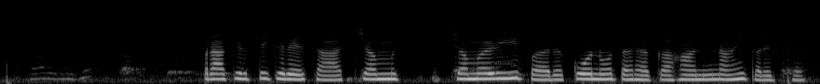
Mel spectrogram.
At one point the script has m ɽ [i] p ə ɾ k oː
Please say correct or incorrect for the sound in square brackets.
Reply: correct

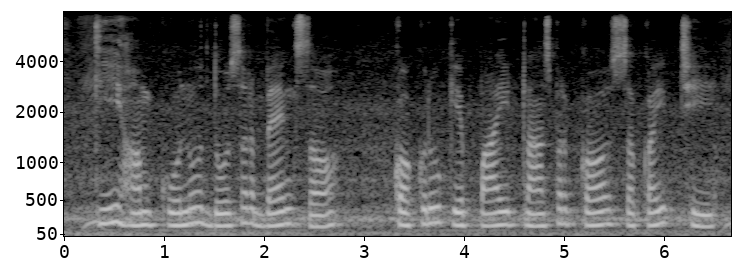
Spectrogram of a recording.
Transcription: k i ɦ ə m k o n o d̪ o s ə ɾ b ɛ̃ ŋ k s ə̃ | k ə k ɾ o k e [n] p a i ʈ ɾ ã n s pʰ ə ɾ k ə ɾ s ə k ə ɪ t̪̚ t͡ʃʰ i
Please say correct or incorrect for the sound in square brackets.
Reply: incorrect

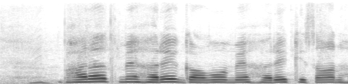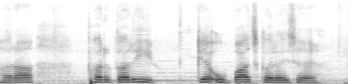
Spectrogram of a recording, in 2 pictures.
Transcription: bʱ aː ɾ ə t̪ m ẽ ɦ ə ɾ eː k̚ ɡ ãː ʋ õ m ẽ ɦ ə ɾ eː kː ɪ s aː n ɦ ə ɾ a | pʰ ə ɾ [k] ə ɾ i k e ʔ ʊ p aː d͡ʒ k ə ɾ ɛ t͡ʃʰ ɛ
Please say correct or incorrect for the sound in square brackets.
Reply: correct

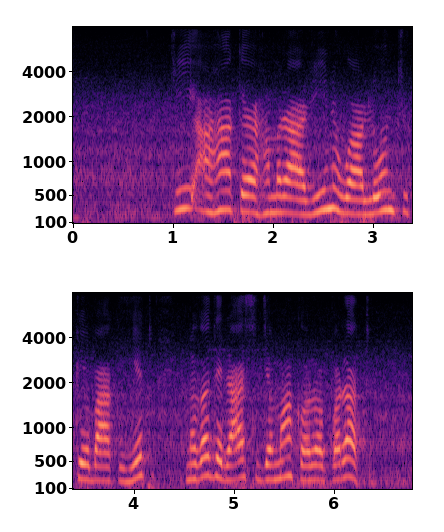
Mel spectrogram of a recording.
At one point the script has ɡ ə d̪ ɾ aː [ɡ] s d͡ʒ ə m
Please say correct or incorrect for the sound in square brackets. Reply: incorrect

